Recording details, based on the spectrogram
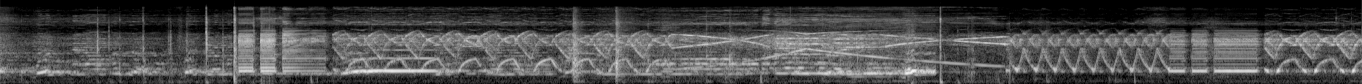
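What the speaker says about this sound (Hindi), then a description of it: "ये देखो एम्बुलेंस।" A battery-powered toy ambulance at a wholesale toy shop plays a loud electronic siren, cycling through wailing, yelping and warbling patterns continuously and close by, with faint background noise and no clear talk.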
